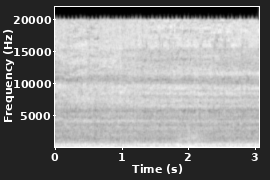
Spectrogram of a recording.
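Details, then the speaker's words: Refrigerant leak: steady airy hiss over low fast pulsing from a newly replaced coil in a communicating variable-capacity outdoor AC unit; oil visible, leak coming out the bottom, coil reportedly shipped without nitrogen holding charge. "I wish I had another one of these because this one is leaking yay let me show you you can you can hear it somewhere"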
